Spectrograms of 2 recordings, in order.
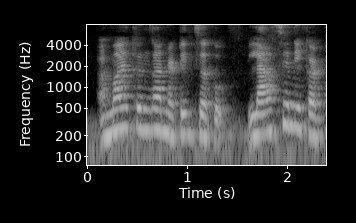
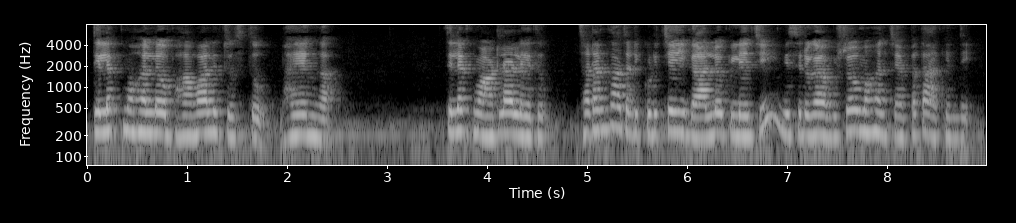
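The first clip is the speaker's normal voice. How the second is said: ordinary delivery, nothing marked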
